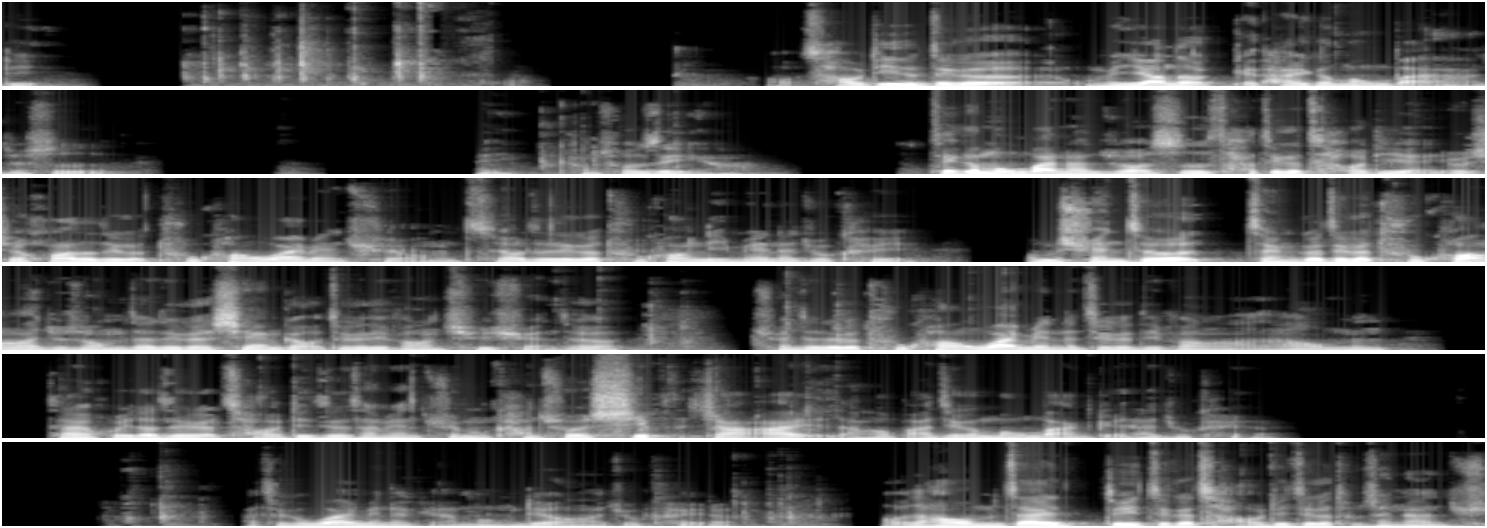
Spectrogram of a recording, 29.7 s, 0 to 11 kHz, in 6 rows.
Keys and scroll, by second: 0.4-1.5 typing, 6.9 ctrl+z, 13.2 typing, 17.0 w, 17.7 w, 25.1 ctrl+shift+v, 27.2 v.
